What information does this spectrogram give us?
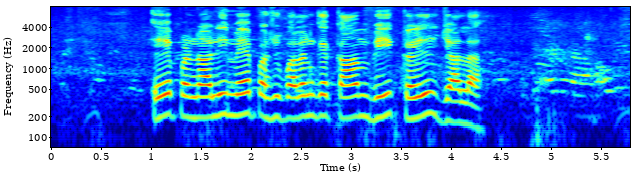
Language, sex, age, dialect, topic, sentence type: Bhojpuri, male, 36-40, Northern, agriculture, statement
